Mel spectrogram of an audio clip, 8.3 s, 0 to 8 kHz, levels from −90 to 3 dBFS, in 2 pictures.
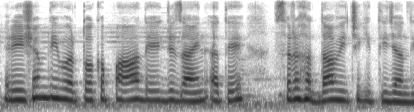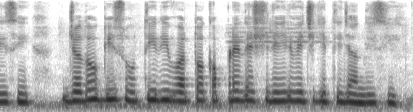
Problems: constant background noise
